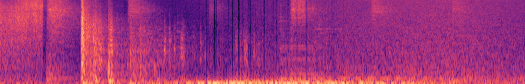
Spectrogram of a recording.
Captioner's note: gunpowder ignites; gunshot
